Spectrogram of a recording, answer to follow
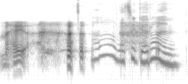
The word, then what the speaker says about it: Mexia: We have a funny town here called Mexia, and it's spelled Mexia. And I think if you're an out-of-towner or a Yankee, you might be tempted to say Mexia, right? Or some other. But townspeople call it Mexia.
